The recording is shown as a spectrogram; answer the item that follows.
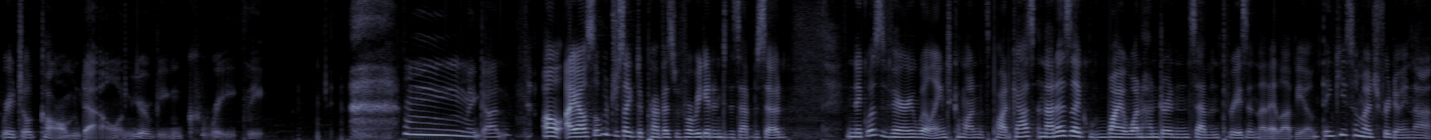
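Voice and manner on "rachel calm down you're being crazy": mock voice, low, slow and hushed. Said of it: "he's looking at me like".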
